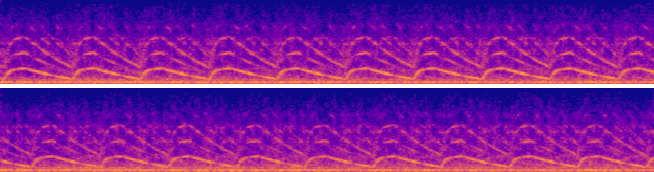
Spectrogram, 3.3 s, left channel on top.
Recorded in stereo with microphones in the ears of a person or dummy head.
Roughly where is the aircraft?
Right.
